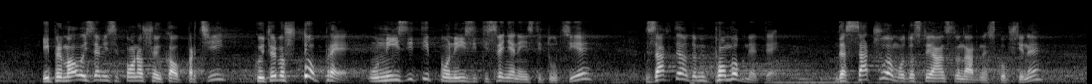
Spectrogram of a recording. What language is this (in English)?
Serbian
